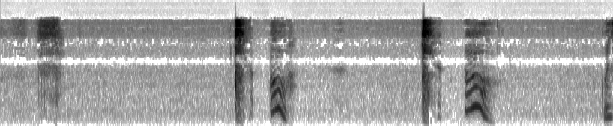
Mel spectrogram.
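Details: Infant smiling and sneezing: two sharp little sneezes, each followed by a soft cooing vocal sound.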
